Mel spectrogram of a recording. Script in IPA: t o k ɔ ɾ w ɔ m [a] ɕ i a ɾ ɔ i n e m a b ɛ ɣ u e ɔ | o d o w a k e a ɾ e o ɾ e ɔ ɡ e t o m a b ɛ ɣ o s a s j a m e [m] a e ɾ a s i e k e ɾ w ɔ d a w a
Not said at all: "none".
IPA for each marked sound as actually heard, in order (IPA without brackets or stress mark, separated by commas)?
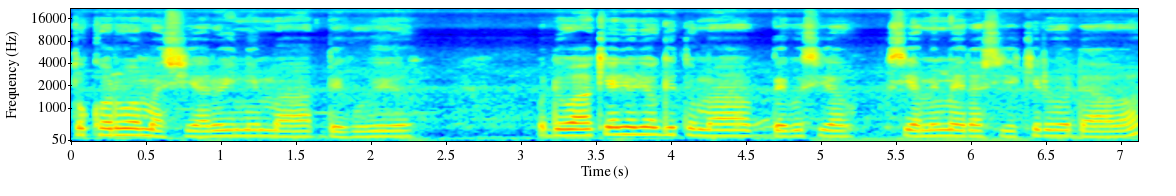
a, m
